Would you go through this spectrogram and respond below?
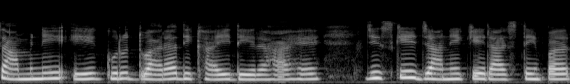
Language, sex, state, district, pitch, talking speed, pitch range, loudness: Hindi, female, Chandigarh, Chandigarh, 250 Hz, 125 wpm, 240-260 Hz, -15 LUFS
